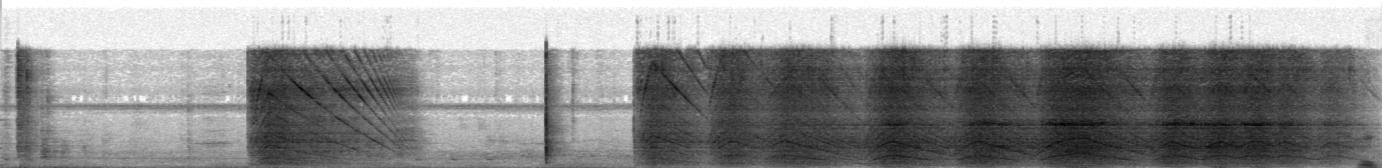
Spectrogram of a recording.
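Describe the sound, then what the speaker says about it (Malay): Power tool cutting through an iron plate, several harsh grinding bursts, the last running long and loud with a dense metallic screech that wavers as the blade bites. "Saya nak potong besi dahulu."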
